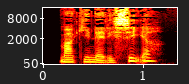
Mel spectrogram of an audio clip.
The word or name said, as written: marginalisere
